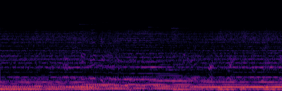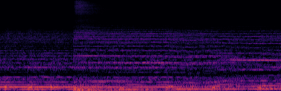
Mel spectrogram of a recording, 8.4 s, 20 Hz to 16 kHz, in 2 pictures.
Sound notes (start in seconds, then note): 0.0 processional music; 1.3 audience chattering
